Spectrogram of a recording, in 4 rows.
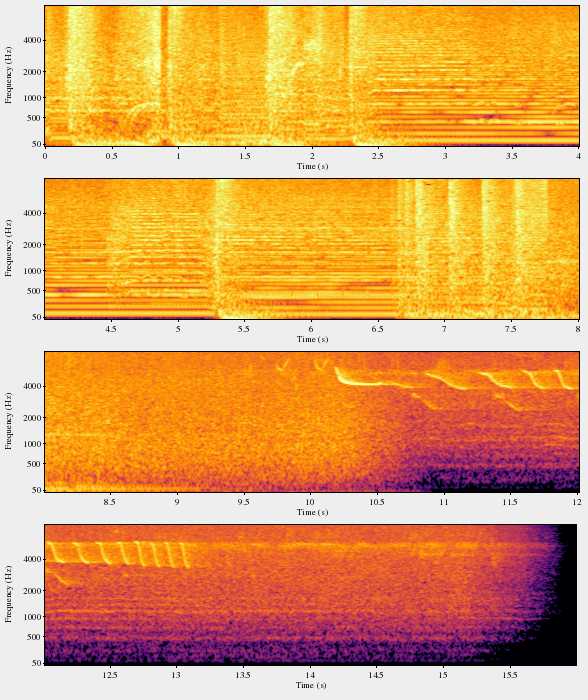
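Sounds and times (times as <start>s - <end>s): faint outdoor hiss: 8.4s - 16.0s.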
